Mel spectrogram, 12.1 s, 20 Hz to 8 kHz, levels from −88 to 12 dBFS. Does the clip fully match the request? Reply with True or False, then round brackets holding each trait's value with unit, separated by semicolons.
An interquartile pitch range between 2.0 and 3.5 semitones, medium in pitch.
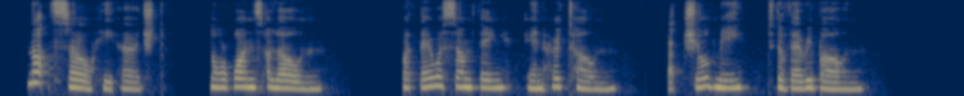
False (3.2 semitones; 200 Hz)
